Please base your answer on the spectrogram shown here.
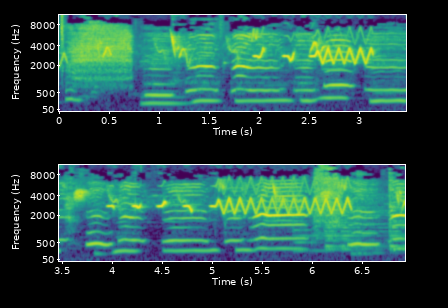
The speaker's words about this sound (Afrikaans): Die voeltjies bly daarom baie mooi, né? Ja, hulle klink so baie vrolik.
